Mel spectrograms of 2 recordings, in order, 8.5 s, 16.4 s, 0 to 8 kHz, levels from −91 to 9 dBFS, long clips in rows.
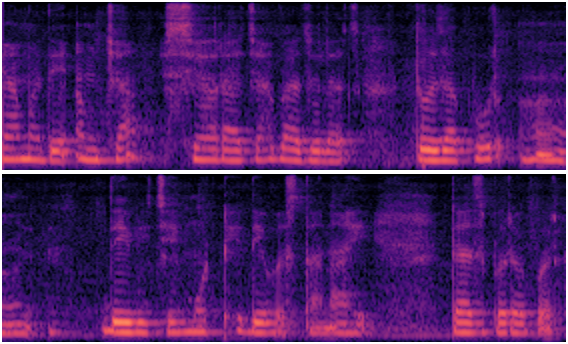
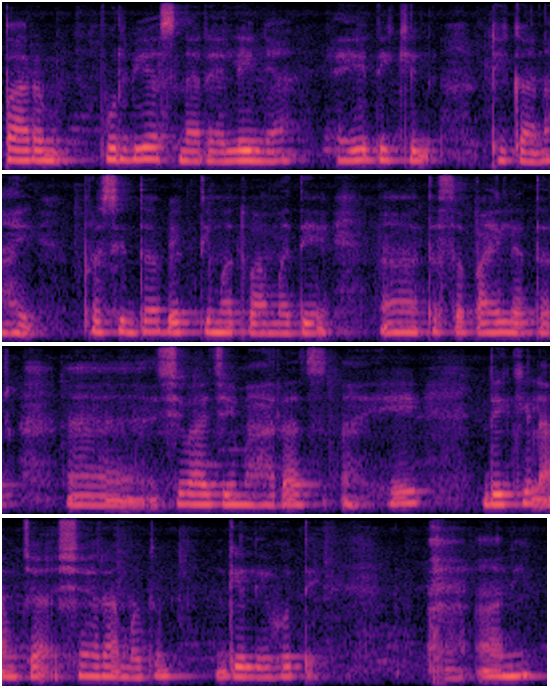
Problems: none marked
